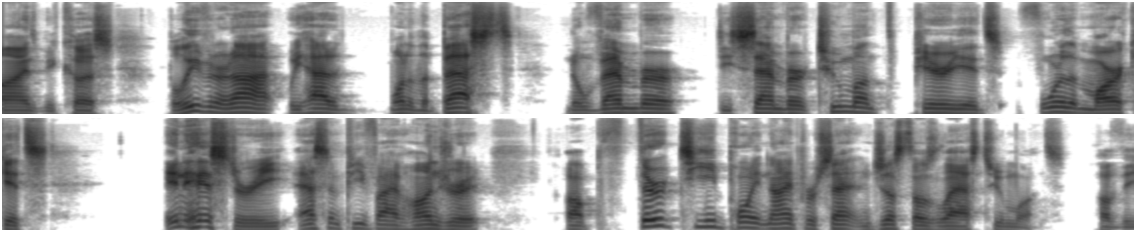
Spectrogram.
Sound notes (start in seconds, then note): none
